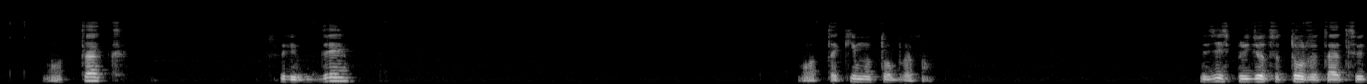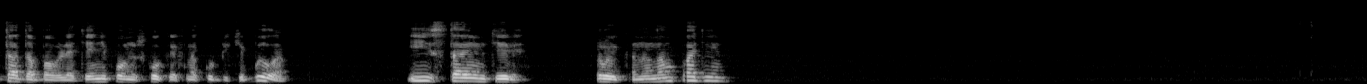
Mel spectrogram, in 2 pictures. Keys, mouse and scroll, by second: 2.5 shift+d, 3.8 click, 8.1 middle click, 13.7 middle click, 19.6 KP_3, 21.9 middle click, 23.3-23.8 scroll up 1, 25.0-25.5 scroll up 1, 26.6 click.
